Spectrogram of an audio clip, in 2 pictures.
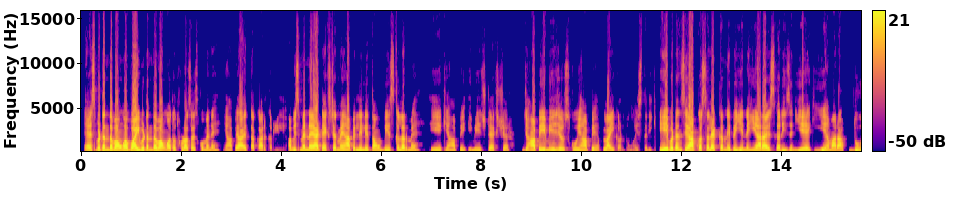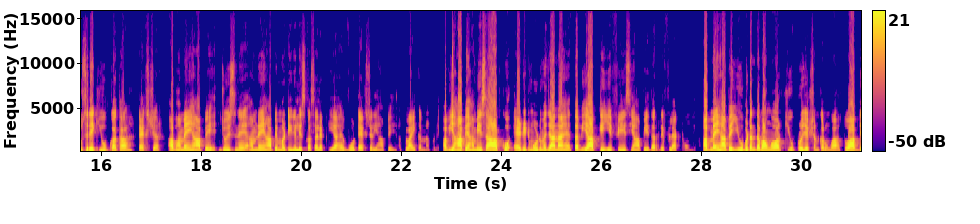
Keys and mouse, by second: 0.0 s, 2.6-3.2 middle drag, 5.7-7.7 drag, 10.3-11.4 middle drag, 11.6 a, 12.9-13.5 middle drag, 17.0 click, 17.3 click, 20.5-21.6 drag, 22.7 click, 23.2-23.8 middle drag, 24.3 click, 25.4 click, 27.8 ctrl+z, 28.4 u, 31.0 middle drag.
